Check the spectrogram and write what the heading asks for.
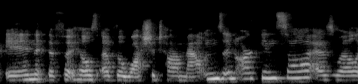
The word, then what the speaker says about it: Ouachita: want to address that it is hard to pronounce watchtop especially if you've never seen the word before it's o-u-a but it makes the w sound we are in the foothills of the ouachita mountains in arkansas as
